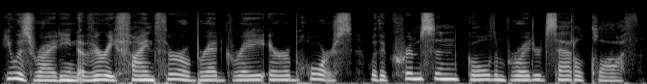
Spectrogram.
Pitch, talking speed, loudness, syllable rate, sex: 205 Hz, 150 wpm, -16 LUFS, 4.6 syllables/s, female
